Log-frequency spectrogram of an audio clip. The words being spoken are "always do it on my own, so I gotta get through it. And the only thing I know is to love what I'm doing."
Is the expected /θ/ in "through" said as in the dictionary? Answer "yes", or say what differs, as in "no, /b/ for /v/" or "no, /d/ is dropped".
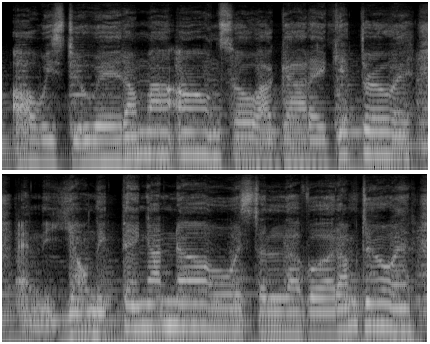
yes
